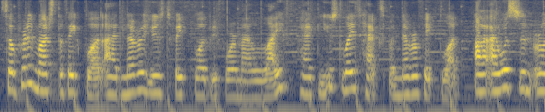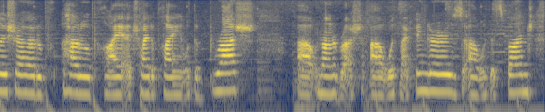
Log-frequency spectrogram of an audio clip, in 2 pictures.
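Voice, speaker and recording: A young woman talks her viewers through a makeup tutorial in a loose, chatty way, full of fillers. Her voice has a gravelly vocal fry. Soft music plays faintly behind her. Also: medium pitch, steady tone, moderate pace. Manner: chatty and rambling, many fillers. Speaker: makeup vlogger. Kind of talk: casual makeup tutorial chat.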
